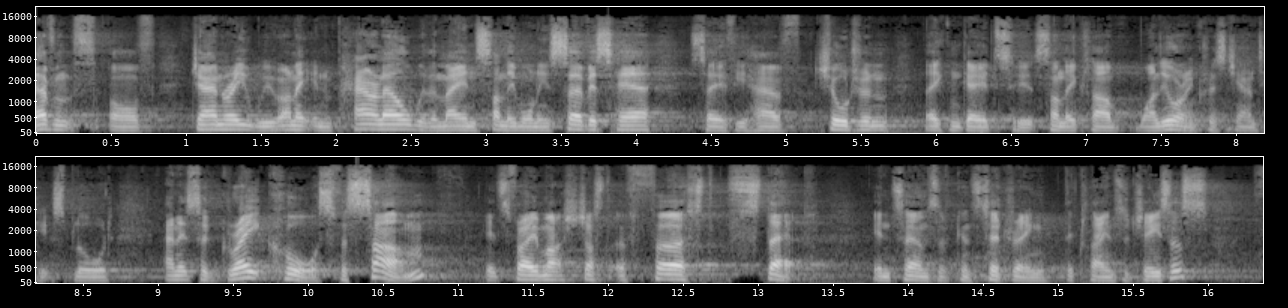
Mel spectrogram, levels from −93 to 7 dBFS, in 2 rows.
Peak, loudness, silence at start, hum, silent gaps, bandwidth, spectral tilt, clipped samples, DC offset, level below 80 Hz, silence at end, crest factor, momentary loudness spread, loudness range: 0 dBFS; -17 LUFS; 0 s; none; none; 16.5 kHz; -2.5 dB/octave; under 0.1%; under 0.1%; -58 dBFS; 0 s; 18 dB; 11 LU; 5 LU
